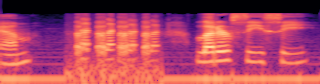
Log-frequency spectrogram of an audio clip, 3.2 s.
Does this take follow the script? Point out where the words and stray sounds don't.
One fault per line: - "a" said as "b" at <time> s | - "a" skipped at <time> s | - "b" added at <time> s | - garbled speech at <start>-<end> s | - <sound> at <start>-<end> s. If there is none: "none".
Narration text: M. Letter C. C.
- laugh at 0.8-1.6 s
